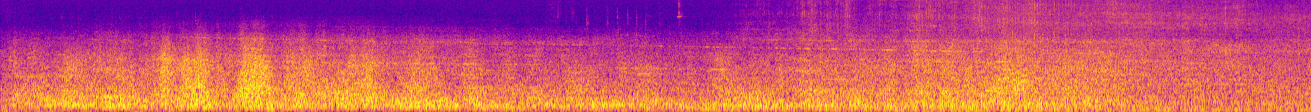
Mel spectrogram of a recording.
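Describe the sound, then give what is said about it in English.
A steady, loud airplane engine roar drones on without a break, a dense rushing hum that stays at an even level throughout, with no voices. “I think I'll just, hop on that plane and see you guys on the other side.”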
